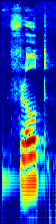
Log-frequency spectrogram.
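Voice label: "floot", Dutch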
